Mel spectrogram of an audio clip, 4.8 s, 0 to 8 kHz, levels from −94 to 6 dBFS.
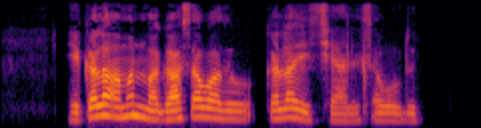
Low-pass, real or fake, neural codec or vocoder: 7.2 kHz; real; none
